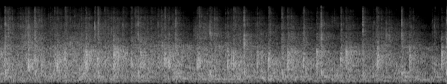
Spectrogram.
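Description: A small group of people clapping, a dense run of irregular claps in a hall.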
